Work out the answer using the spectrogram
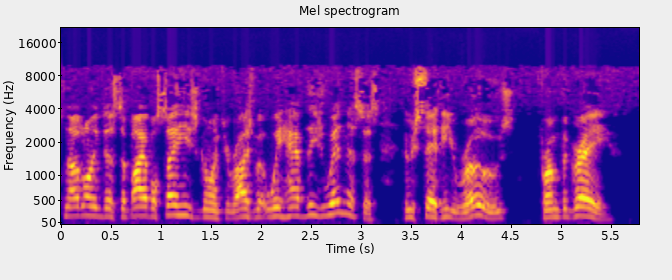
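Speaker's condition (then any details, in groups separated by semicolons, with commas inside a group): No condition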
